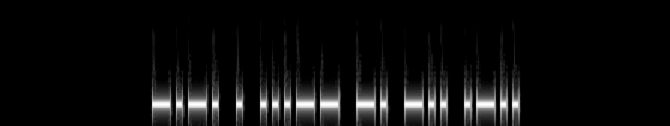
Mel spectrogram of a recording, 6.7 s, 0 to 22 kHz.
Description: Morse code, heard as a keyed tone, about 20 wpm, 700 Hz. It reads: CE3NDL
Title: DXCC-100 Call Signs - 6 Characters - 20wpm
